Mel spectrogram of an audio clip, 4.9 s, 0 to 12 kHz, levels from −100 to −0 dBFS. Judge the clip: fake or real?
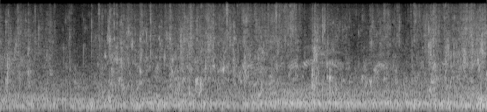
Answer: fake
